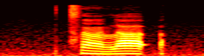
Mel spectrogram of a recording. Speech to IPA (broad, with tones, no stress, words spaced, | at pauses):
t͡sã˨˩la˨ʔ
